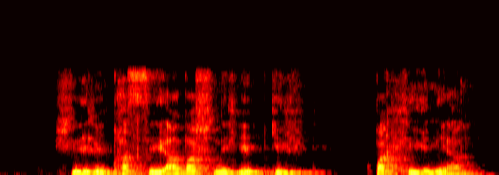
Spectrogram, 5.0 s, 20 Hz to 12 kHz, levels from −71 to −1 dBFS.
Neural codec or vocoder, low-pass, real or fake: codec, 16 kHz, 16 kbps, FunCodec, trained on LibriTTS, 50 frames a second; 7.2 kHz; fake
